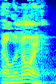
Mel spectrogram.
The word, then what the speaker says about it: Illinois: In fourth grade, we had spent the entire year studying our great state of Illinois. Yes, you heard that right. The S most assuredly is silent. It always has been, it always will be, but I digress.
